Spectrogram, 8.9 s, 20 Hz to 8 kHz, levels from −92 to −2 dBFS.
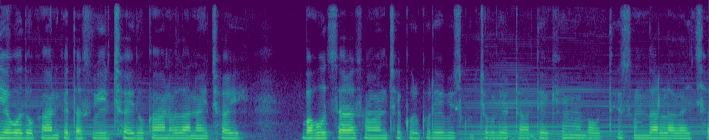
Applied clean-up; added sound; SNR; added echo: none; Bowed string instrument; 17 dB; none.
